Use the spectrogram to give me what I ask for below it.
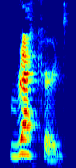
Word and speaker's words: record: How about record and record? One of them is a noun. Which one is it? Make a guess. It is record.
